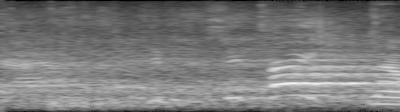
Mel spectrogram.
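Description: Low gym hubbub of voices and mat noise, then a man's loud, high-pitched shout from about a second and a half in.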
